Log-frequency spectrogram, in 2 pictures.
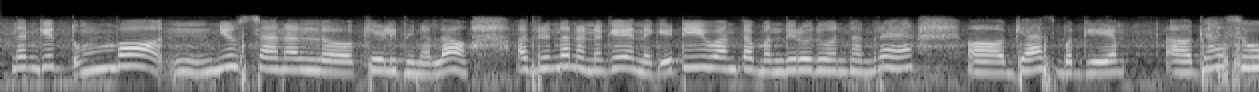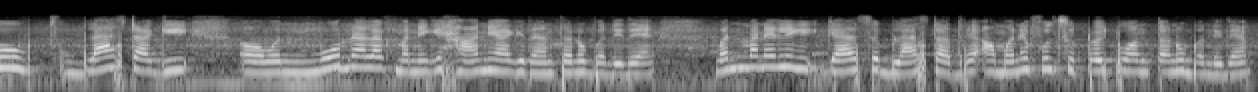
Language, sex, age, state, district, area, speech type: Kannada, other, 18-30, Karnataka, Bangalore Urban, urban, spontaneous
